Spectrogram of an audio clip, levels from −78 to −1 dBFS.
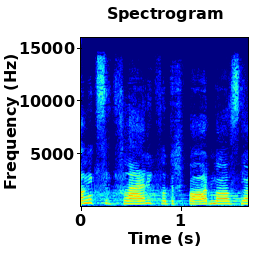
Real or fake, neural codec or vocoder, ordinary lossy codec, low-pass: fake; codec, 32 kHz, 1.9 kbps, SNAC; AAC, 48 kbps; 14.4 kHz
